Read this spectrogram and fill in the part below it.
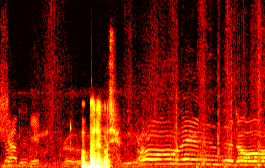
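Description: Footsteps tread softly on grass.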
